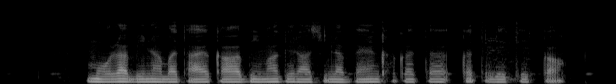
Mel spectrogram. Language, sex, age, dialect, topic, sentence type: Chhattisgarhi, male, 25-30, Western/Budati/Khatahi, banking, question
